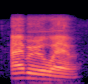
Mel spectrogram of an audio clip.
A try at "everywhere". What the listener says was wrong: More V. Everywhere.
